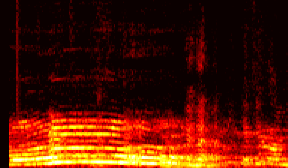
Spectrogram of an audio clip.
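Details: Saluki dog singing a short song: a sustained, mournful howl with a rich, tonal quality that swells slightly, holds, then slides downward and fades into a softer, wavering tail.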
